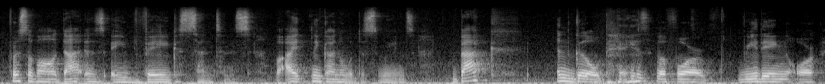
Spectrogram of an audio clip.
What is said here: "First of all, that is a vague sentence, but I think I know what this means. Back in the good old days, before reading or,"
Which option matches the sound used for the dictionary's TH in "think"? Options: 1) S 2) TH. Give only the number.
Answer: 2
